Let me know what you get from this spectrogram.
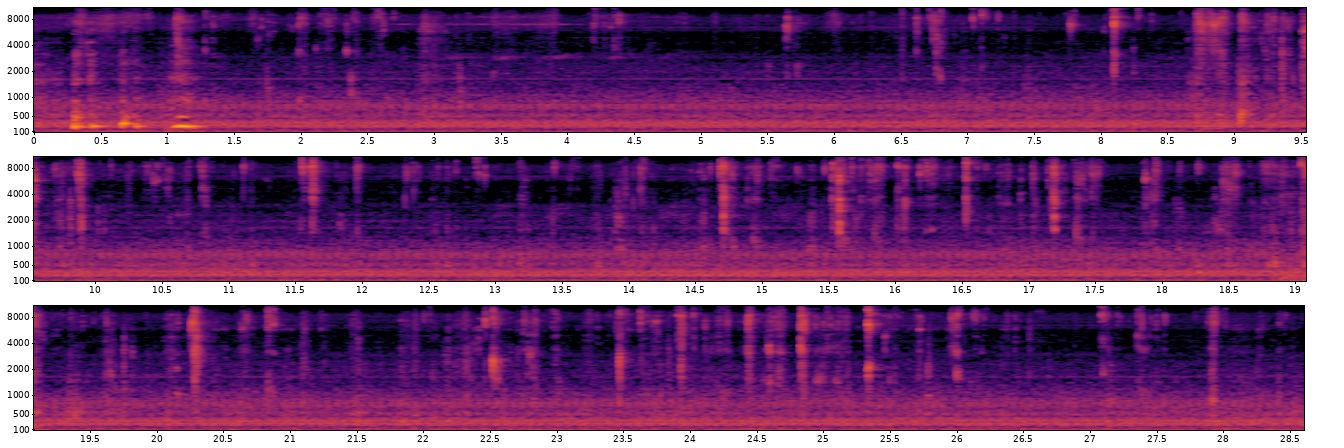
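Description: A person eating rice with her fingers: soft chewing and wet mouth and lip sounds, a scatter of small clicks, over a steady low background hum. A short louder sound comes about a second in.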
